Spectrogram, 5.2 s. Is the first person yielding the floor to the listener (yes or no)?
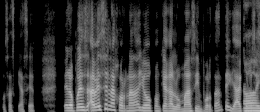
yes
